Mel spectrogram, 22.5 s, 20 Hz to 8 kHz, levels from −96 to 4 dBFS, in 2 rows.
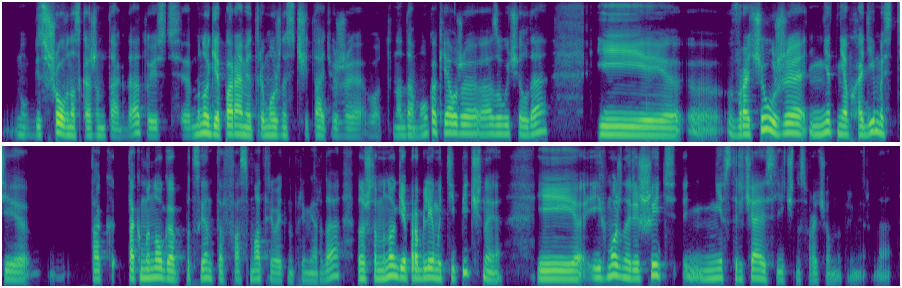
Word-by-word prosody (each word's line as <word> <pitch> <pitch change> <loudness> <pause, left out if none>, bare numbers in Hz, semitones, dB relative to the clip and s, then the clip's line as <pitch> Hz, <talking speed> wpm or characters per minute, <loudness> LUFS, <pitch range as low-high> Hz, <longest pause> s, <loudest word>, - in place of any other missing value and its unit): ну, 125 -3 -13
бесшовно, 125 +1 +4
скажем 115 0 -4
так, 105 -2 -8
да, 155 +8 -2
то 155 -5 -9
есть 115 0 -7
многие 140 0 +5
параметры 135 -4 +3
можно 120 -1 -1
считать - - -6
уже 110 -2 -8
вот - - -17
на 115 0 -9
дому, 120 +2 -6
как 170 0 0
я 160 -1 +4
уже 145 -2 +1
озвучил, 140 -2 -2
да. 160 +7 -2 0.6
И, 125 -3 +3
э, 215 -1 -10
врачу 135 - +3
уже 155 -4 +5
нет 150 +5 -1
необходимости 130 -3 0 0.8
так 125 0 -5 0.2
так 135 +1 +3
много 140 -2 +3
пациентов 125 -1 -6
осматривать, 115 -4 -6
например, 105 0 -12
да. 160 +9 -3 0.2
Потому 130 - +1
что 130 - -3
многие 150 +2 +4
проблемы 135 0 +3
типичные, 135 - -4 0.4
и 125 0 +3
их 145 -1 -3
можно 165 -4 +3
решить, 175 +7 +1
не 135 -2 -6
встречаясь 130 -1 -2
лично 115 -1 -10
с - - -14
врачом, - - -13
например, - - -21
да. - - -18
130 Hz, 130 wpm, -23 LUFS, 120-145 Hz, 0.8 s, многие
